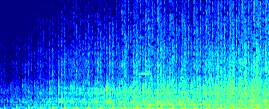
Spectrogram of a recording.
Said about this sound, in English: Now that's the motor of a brick kiln in Dhaka. That's the capital of Bangladesh.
